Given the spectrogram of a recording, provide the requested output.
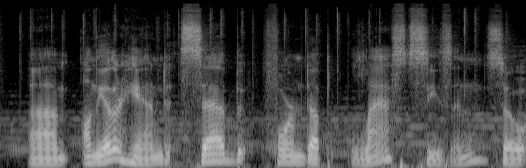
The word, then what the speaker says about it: CEEEEEEEEEEEEBBB: get to see clouded Minds face off against Seb which is the proper way to pronounce that for all those curious I will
